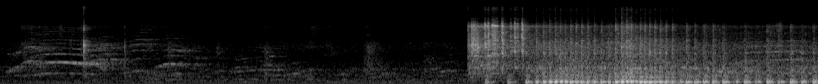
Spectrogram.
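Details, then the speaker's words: Motorcycle started on its stock AC CDI, before converting to DC CDI: quiet lead-in, then catches and settles into a steady even putter with no misses or knocks, good spark; normal running after start. "So, okay siya, no? Maandar. Naririnig nyo naman. So, maganda rin yung tunog ng pag-andar niya, no?"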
